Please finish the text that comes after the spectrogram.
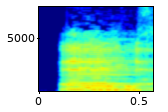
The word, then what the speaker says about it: tinnitus: I had debilitating tinnitus or tinnitus, how do you say? Tinnitus, yeah.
